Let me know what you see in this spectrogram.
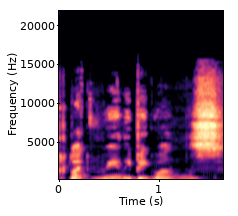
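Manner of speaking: voice cracking. Asking about major trend lines on a chart, voice cracking. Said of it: "As my voice cracks".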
